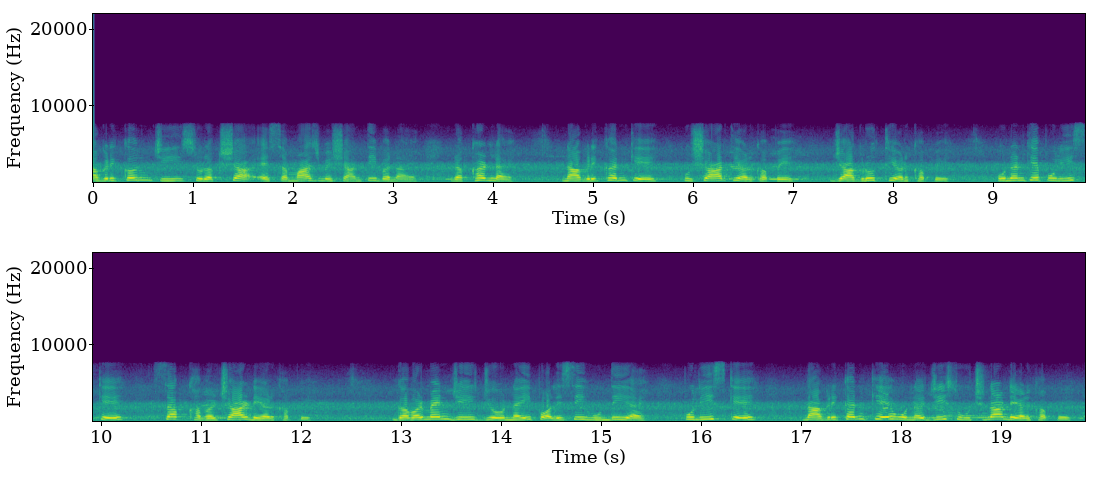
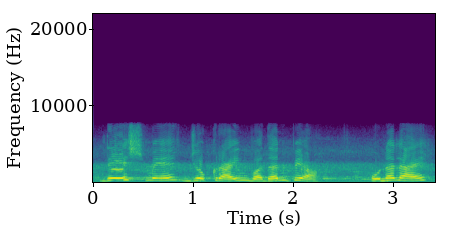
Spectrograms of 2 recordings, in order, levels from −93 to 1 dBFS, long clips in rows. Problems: constant background noise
